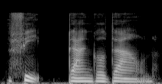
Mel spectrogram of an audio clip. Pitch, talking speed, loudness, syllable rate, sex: 140 Hz, 150 wpm, -20 LUFS, 4.1 syllables/s, female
